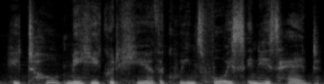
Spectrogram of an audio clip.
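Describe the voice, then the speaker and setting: An actress playing a grieving, resolute royal guardian in a video game, speaking in a grave, measured, restrained way. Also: female voice, mid-range voice, mellow, a little hiss or hum, natural voice. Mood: regretful. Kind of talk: dramatic video game narration.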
